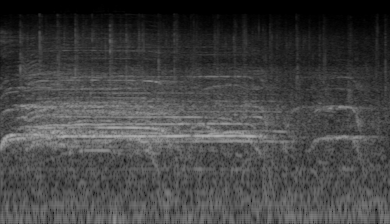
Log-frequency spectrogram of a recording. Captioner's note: audience cheering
